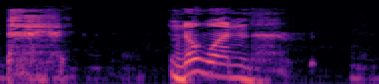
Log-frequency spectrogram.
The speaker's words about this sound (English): I had to clear my throat there a little bit. I'm getting kind of choking in you guys' ear here.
